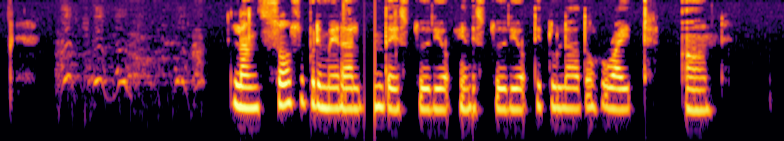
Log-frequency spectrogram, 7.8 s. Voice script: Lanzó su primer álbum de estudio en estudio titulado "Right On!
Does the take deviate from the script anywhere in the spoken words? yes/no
no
